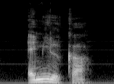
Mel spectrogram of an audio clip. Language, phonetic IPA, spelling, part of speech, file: Polish, [ɛ̃ˈmʲilka], Emilka, proper noun, Pl-Emilka.ogg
